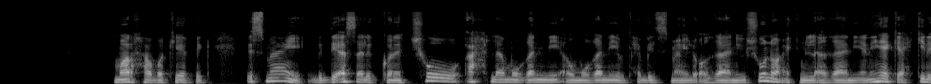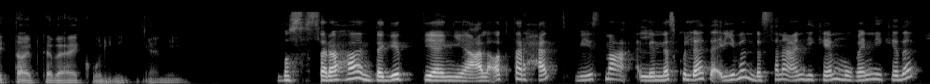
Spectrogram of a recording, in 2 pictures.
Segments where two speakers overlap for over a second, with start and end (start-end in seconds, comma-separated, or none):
none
